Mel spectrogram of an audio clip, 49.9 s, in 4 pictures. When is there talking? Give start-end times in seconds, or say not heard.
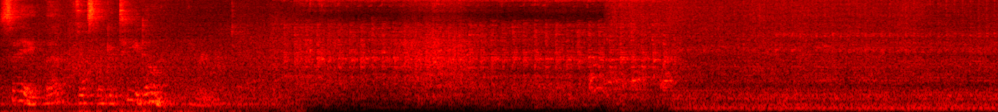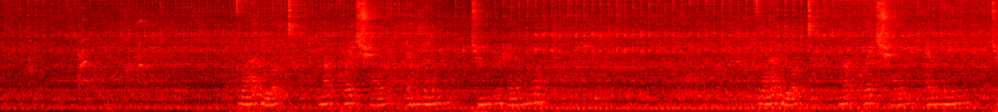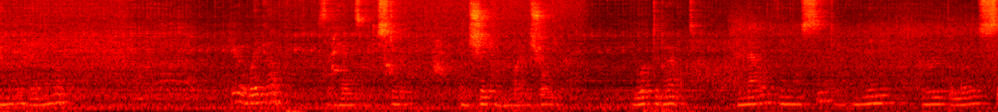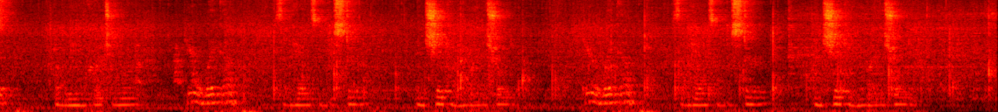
0.0-3.0, 15.3-19.5, 21.9-26.0, 27.8-32.1, 32.8-44.0, 44.7-49.0.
